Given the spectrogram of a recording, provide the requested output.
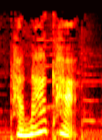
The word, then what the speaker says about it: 田中: 以田中这个姓氏为例，日语的发音是 Tanaka，而汉字的发音是田中。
